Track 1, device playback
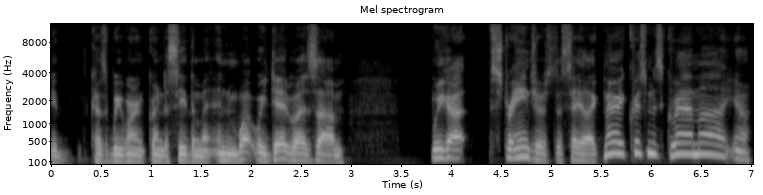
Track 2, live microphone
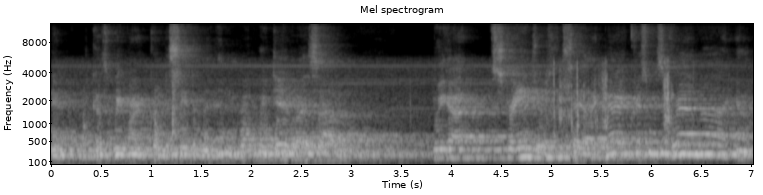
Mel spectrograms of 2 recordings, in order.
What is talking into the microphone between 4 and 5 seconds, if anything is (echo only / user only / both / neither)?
echo only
